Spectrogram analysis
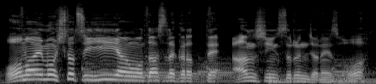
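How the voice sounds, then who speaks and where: A man playing a gruff, ambitious knight boss with a soft heart, speaking in brash delinquent style in an anime voice drama. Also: fairly high pitch, sing-song, fairly quick. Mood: brash, approving. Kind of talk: Japanese anime voice drama acting. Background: background music.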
